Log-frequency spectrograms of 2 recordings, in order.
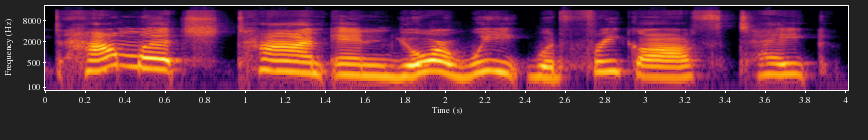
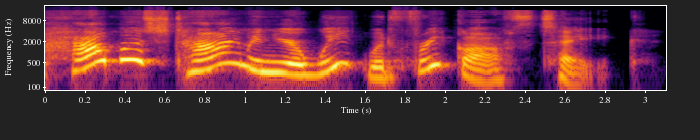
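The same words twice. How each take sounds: First: It is read flatly and haltingly, not as a question. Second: It is read with a questioning tune.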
